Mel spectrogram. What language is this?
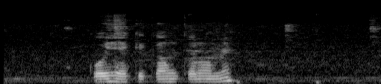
Loarki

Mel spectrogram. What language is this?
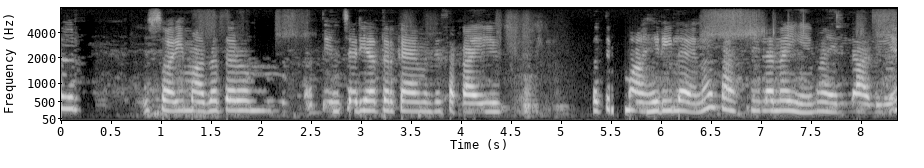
Marathi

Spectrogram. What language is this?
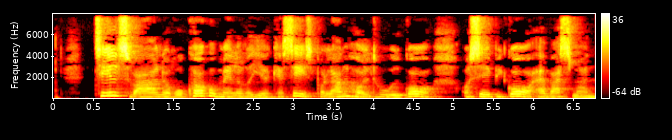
Danish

